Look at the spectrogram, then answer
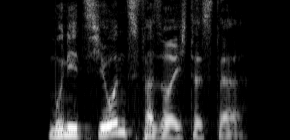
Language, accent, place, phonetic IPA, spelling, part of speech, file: German, Germany, Berlin, [muniˈt͡si̯oːnsfɛɐ̯ˌzɔɪ̯çtəstə], munitionsverseuchteste, adjective, De-munitionsverseuchteste.ogg
- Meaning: inflection of munitionsverseucht: 1. strong/mixed nominative/accusative feminine singular superlative degree 2. strong nominative/accusative plural superlative degree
